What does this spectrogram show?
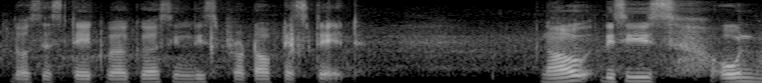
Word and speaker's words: Frotoft: Alright, we have arrived here at the old Frotoft Hospital. I need to pronounce it correctly. It's Frotoft, F-R-O-T-O-F-T. So this is where we are going to leave our vehicle and start the trek towards Chariot Path.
